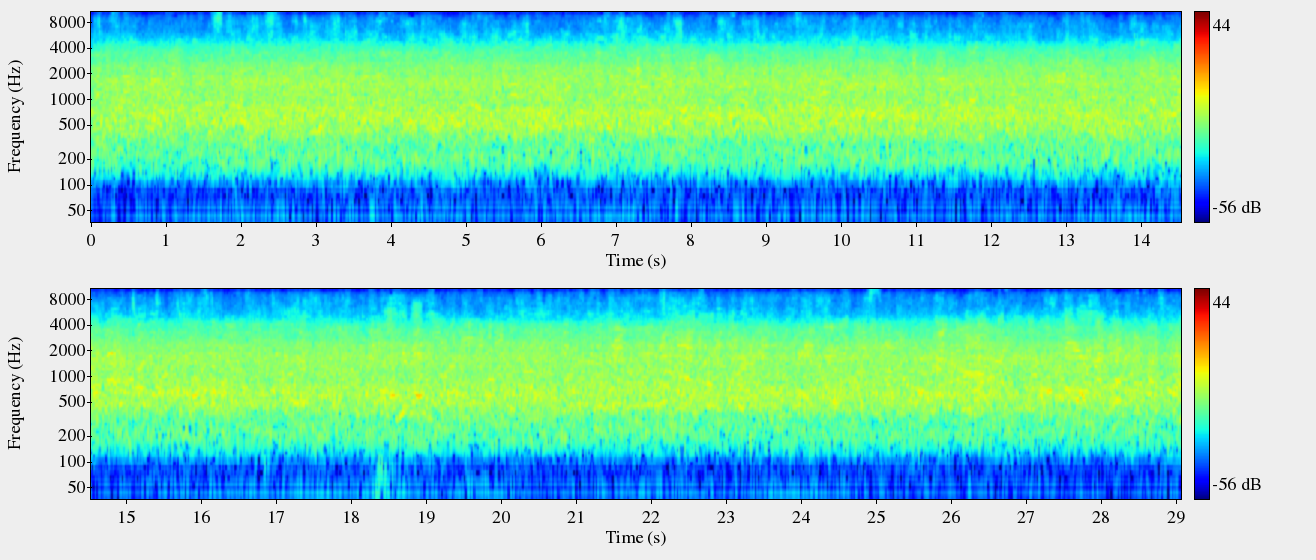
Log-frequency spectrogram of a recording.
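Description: A large crowd chatters loudly in a big echoing hall.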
